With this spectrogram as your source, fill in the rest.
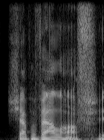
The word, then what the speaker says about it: Shapovalov: Shapovalov is how you say Denis Shapovalov's name, as he plays at Wimbledon today.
